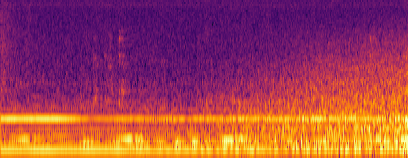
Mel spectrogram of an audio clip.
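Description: The blower motor of a workshop air filter runs with a steady close hum and a constant tonal whine, holding even throughout with faint rattling underneath.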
